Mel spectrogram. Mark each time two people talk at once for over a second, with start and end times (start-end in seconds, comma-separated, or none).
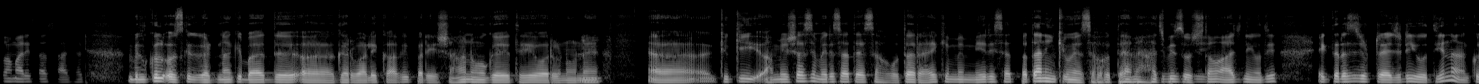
none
